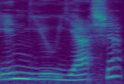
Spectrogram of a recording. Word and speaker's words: Inuyasha: is this which I believe I believe it's pronounced Inuyasha I have not played it I've heard it's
